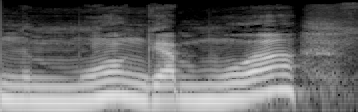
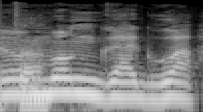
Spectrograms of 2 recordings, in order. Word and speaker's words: Mnangagwa: Récemment, Robert Mugabe a limogé l'un de ses deux vice-présidents, Emmerson Mnangagwa, réfugié en Afrique du Sud. Je l'ai mal prononcé. – Mnangagwa. – Oui, vous avez raison.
